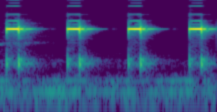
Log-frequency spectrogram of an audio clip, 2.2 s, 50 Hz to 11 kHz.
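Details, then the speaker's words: Smart Water Leak alarm WiFi detector, base placed in water during an immersion test: shrill high double chirp repeating about every 0.6 seconds in a quiet room, signalling water detected; loud enough for a small room only. "Le bruit, ça va. Donc le but, c'est que l'application se lance, parce que le bruit, c'est pas assez, enfin ça va si c'est dans une petite pièce, mais si vous le mettez dans une pièce un peu plus grande, c'est moins intéressant en fait."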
